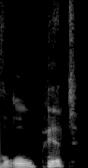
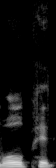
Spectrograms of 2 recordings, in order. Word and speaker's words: Woolpit: old story over in woolpit England and uh and it's absolutely bizar but uh how do you spell that W LP T just like it sounds pit okay right all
